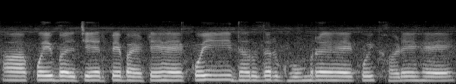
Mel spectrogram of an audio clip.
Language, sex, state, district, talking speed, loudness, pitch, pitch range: Hindi, female, Maharashtra, Gondia, 195 wpm, -14 LUFS, 190 Hz, 185-195 Hz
